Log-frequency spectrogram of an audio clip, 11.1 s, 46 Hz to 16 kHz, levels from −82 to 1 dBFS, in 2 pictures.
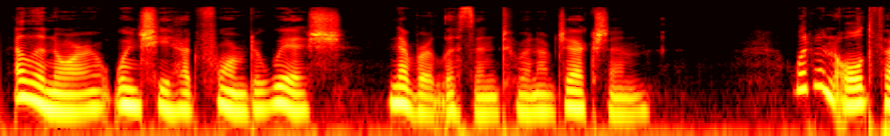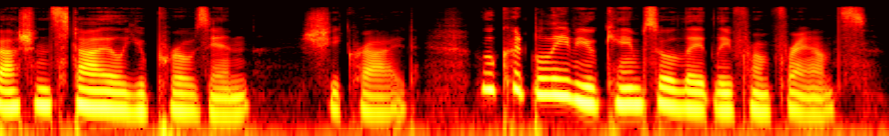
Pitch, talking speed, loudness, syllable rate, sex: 170 Hz, 165 wpm, -17 LUFS, 5.3 syllables/s, female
